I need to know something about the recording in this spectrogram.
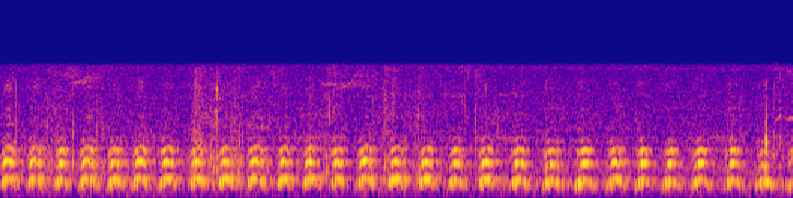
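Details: Jaguar in Pará, Brazil, giving its esturro roar: a long, even series of deep, hoarse grunts, about two and a half per second, sawing steadily for over ten seconds, with faint clicks and rustles behind.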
